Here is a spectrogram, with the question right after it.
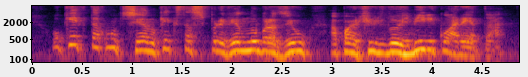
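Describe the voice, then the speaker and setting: This man's voice sits at a high pitch. He talks at a moderate pace. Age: 80s+. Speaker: economics commentator, retired professor. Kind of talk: economic commentary monologue. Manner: conversational.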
